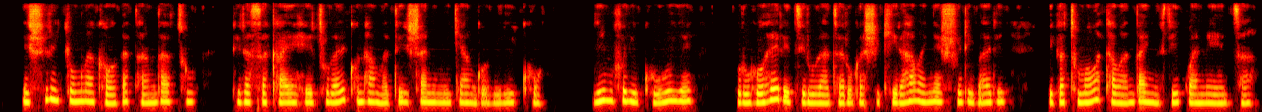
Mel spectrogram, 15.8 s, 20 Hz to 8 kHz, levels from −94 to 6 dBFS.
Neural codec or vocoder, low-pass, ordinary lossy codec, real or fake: codec, 16 kHz, 4.8 kbps, FACodec; 7.2 kHz; MP3, 64 kbps; fake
